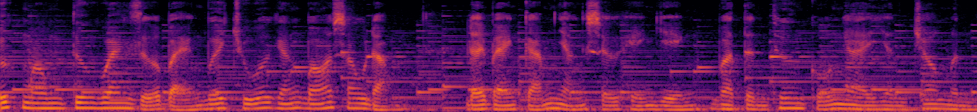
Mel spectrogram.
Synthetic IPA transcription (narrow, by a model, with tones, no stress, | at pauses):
ʔɨ˦˥ək̚ma˧wŋ͡mt̪ɨ˧əŋkwaː˧nzɨ̰˧˥əɓa̰ː˧˨nvəː˨˦jt͡ɕu˨˦əɣa˨˦ŋɓɔ˨˦sə˧wɗə̰˧˨ŋ͡m | ɗe˧˩ɓa̰ː˧˨nkaː˧˩mɲə̰˧˨nsɨ̰˧˨hḭ˧˨ənzḭ˧˨ənvaː˨˩t̪ï˨˩ŋ̟t̪ʰɨ˧əŋku˧˩əŋaː˨˩jza˨˩jŋt͡ɕɔ˧mï˨˩ŋ̟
